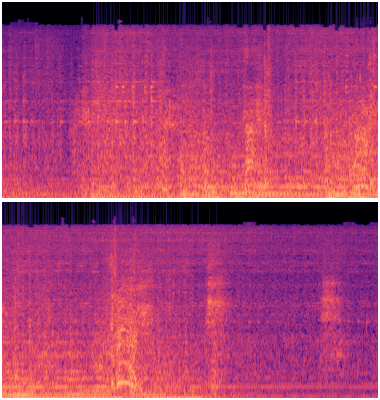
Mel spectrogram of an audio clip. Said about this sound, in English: In the boathouse, Luke rows frantically on the practice machine, the cogs and gears grinding under the strain.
